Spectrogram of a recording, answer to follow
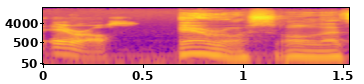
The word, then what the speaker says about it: Eros: I say Eros.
